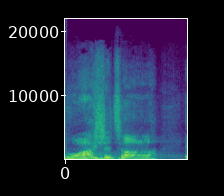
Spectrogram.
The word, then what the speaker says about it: Ouachita: He goes, it's O-U-A. Dad, that's Ouachita. Dad, this is not fair. Let me just apologize for English. Dad, it's not fair. That's like a fifth level word. It's wash, W, you pronounce it that way.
